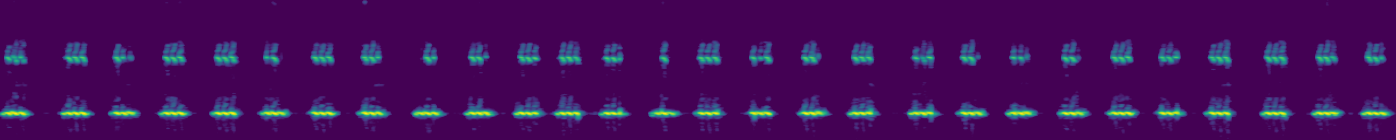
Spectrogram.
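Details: A cricket sounding loudly for chasing away rats indoors: high, piercing chirps tick along at roughly four a second, unbroken and clean of background noise.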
